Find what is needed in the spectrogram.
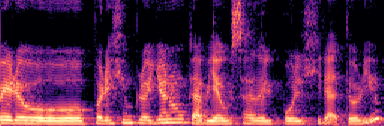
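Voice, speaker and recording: With an ordinary speaking voice, a woman talks at a fairly slow pace in a fairly low pitch. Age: 20s. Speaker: pole dance instructor and studio owner. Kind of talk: casual interview.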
